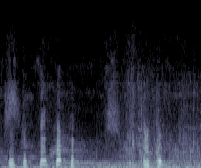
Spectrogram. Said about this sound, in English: And the trumpeter swan.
